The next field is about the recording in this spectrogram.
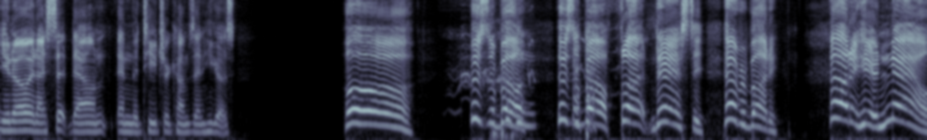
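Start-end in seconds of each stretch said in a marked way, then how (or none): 3.4-9.3 put-on very high, loud, slow old southern man drawl. Speaker retells a teacher coming into class, old southern man voice. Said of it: "like the southern, like old guy".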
